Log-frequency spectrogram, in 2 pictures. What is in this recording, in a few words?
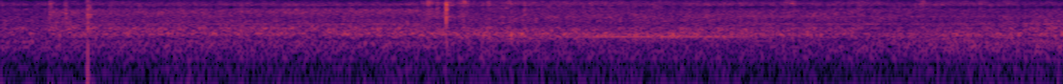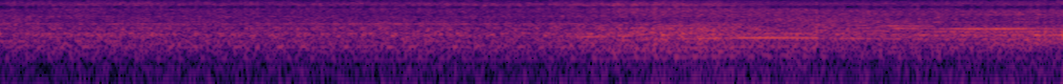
Nohab sound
